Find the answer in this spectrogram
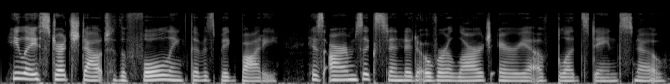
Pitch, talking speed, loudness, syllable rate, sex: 185 Hz, 205 wpm, -18 LUFS, 5.0 syllables/s, female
